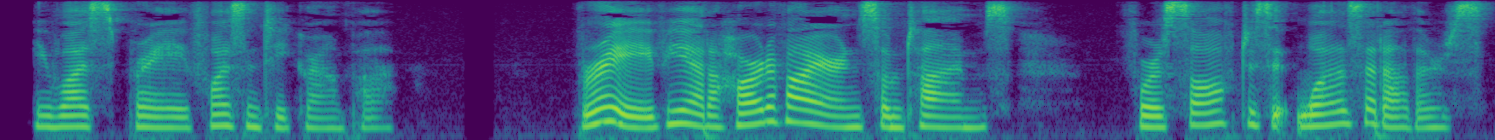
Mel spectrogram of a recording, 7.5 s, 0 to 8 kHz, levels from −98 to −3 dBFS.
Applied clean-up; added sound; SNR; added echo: none; none; none; none.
